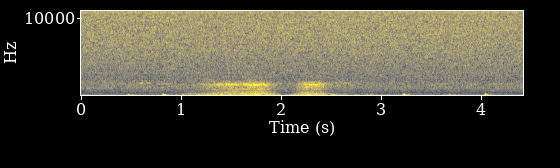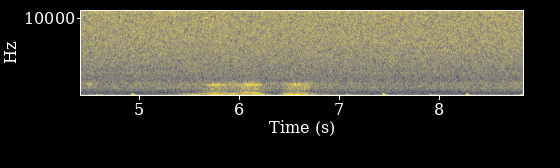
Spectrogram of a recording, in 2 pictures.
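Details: Real recording of a person sleeping: soft, regular, low heartbeat thumps under two loud snoring breaths, with a steady low hum in the background.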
